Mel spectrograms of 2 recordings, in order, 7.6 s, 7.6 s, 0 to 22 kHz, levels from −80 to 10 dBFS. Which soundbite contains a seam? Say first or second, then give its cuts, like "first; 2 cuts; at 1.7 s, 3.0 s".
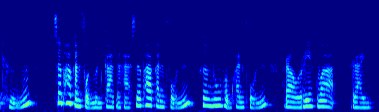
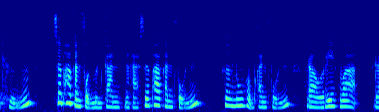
first; 2 cuts; at 2.3 s, 3.9 s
